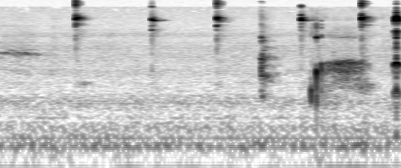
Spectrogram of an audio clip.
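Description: Near silence with a few faint computer mouse clicks spaced out across the few seconds, and a soft brief rustle about three seconds in.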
